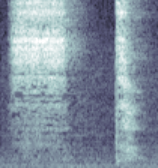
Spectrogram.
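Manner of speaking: st breathed with no voice, as one blend; sounding out st. Shown as a demonstration. Teacher showing the first sound st to her class. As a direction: hiss st as a single whispered blend. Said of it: "the sound st".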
